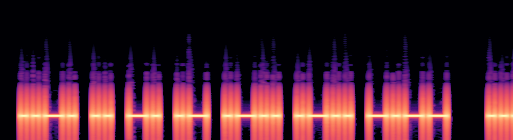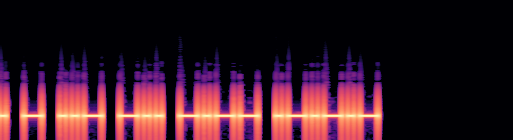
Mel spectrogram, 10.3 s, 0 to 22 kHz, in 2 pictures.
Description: Morse code, heard as a keyed tone, about 20 wpm, 700 Hz. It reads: FINALLY STUDY.
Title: Additional Easy Phrases 20wpm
